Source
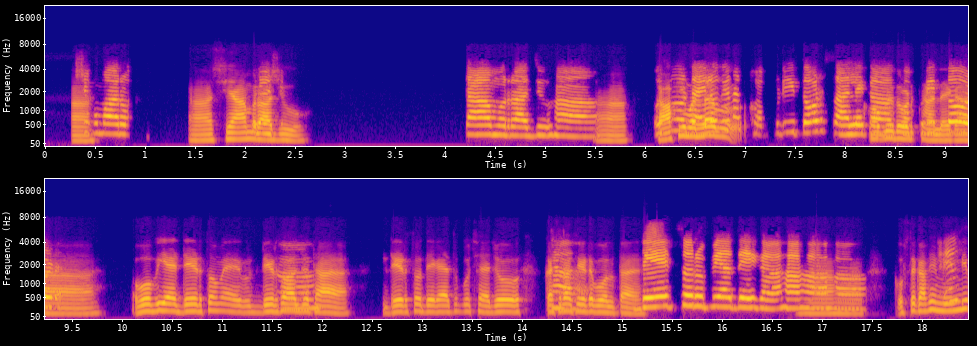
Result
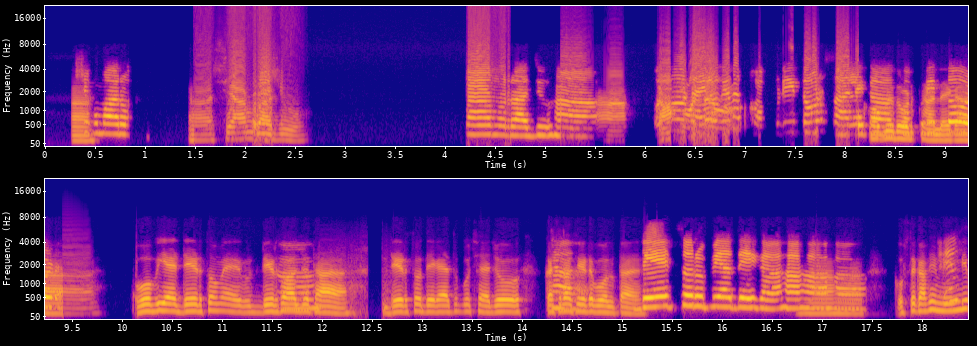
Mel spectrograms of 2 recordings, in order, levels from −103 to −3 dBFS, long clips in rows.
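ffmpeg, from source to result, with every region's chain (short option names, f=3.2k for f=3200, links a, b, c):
-filter_complex "[0:a]asettb=1/sr,asplit=3[a][b][c];[a]atrim=end=1.484[d];[b]atrim=start=1.48:end=4.65,asetpts=PTS-STARTPTS,afade=t=in:d=0.004:c=qsin,afade=t=out:st=3.166:d=0.004:c=qsin,aeval=exprs='max(val(0),0)':c=same,acrusher=bits=8:mode=log:mix=0:aa=0.000001,bass=f=250:g=-5,treble=f=4k:g=12[e];[c]atrim=start=4.646[f];[d][e]acrossfade=d=0.004:c1=hsin:c2=qsin[g];[g][f]acrossfade=d=0.004:c1=qsin:c2=hsin,asettb=1/sr,asplit=3[h][i][j];[h]atrim=end=5.154[k];[i]atrim=start=5.15:end=8.13,asetpts=PTS-STARTPTS,afade=t=in:d=0.004:c=qsin,afade=t=out:st=2.976:d=0.004:c=qsin,highpass=f=910:w=0.5412,highpass=f=910:w=1.3066,acontrast=82,asoftclip=type=hard:threshold=-18dB[l];[j]atrim=start=8.126[m];[k][l]acrossfade=d=0.004:c1=hsin:c2=qsin[n];[n][m]acrossfade=d=0.004:c1=qsin:c2=hsin,asettb=1/sr,asplit=3[o][p][q];[o]atrim=end=9.404[r];[p]atrim=start=9.4:end=10.15,asetpts=PTS-STARTPTS,afade=t=in:d=0.004:c=qsin,afade=t=out:st=0.746:d=0.004:c=qsin,highpass=f=460:p=1,aeval=exprs='(tanh(31.6*val(0)+0.6)-tanh(0.6))/31.6':c=same[s];[q]atrim=start=10.146[t];[r][s]acrossfade=d=0.004:c1=hsin:c2=qsin[u];[u][t]acrossfade=d=0.004:c1=qsin:c2=hsin,asettb=1/sr,asplit=3[v][w][x];[v]atrim=end=11.974[y];[w]atrim=start=11.97:end=12.69,asetpts=PTS-STARTPTS,afade=t=in:d=0.004:c=qsin,afade=t=out:st=0.716:d=0.004:c=qsin,aeval=exprs='val(0)+0.5*0.0251*sgn(val(0))':c=same,lowpass=2.7k,aemphasis=mode=reproduction:type=75fm[z];[x]atrim=start=12.686[aa];[y][z]acrossfade=d=0.004:c1=hsin:c2=qsin[ab];[ab][aa]acrossfade=d=0.004:c1=qsin:c2=hsin,highpass=84,bandreject=f=1.2k:w=13,adynamicequalizer=threshold=0.0447:dfrequency=2300:dqfactor=0.7:tfrequency=2300:tqfactor=0.7:attack=5:release=100:ratio=0.375:range=1.5:mode=cutabove:tftype=highshelf,volume=-1dB"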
